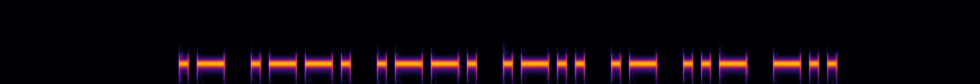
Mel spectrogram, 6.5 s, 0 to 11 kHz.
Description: Morse code, heard as a keyed tone, about 20 wpm, 690 Hz. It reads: APPLAUD
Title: 7 Letter Words - First 3 Letters Given - 20wpm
